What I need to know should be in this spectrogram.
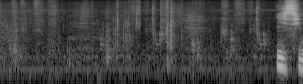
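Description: A sheet of paper slides across a wooden table.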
